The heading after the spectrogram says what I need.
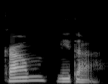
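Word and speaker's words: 갑니다: Selanjutnya, kabnida, biopnya kita rubah menjadi miem menjadi kamnida.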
